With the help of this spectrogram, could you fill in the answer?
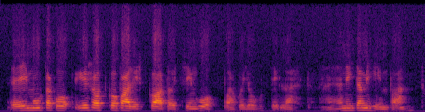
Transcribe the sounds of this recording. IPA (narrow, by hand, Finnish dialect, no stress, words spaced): ei muːtɑ ko isot kopɑlːist kŏɑˑtoit siŋ ɡ̊uopːɑː ko jouʋutːiː læhtemĕæˑ ehæ niːtæ mihem pɑntu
